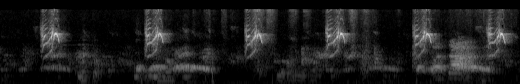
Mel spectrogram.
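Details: Konin in full song for cage-bird training: piercing upswept whistled notes about once a second, each followed by a lower, slurred chattering phrase.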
